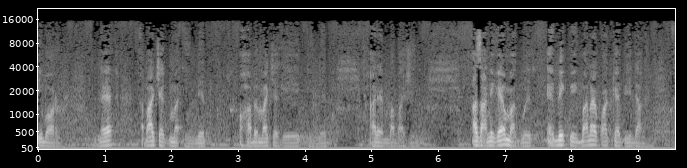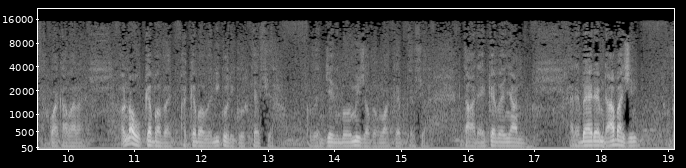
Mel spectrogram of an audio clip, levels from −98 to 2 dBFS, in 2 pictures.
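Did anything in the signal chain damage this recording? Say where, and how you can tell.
Yes. At the sample-format conversion stage, the speech carries grainy, signal-following distortion from start to end, with quiet passages turning gritty and sputtering. That's low bit depth without dither, likely about 6 bits truncated rather than rounded. Since there's no dither, the error tracks the signal instead of sitting as a steady hiss, and the grain sits only about 15 dB below the speech.

The codec stage adds its own mess. You hear two flavours of lossy artefacts stacked on each other, and nothing comes through above 15.2 kHz. That points to transcoding between lossy codecs, likely a low-rate MP3 pass around 40 kbit/s re-encoded to Vorbis at about 58 kbit/s. The second encoder wastes bits copying the first one's damage, and the cut-off from the chain sticks.

Then at the driver or buffer stage there's a jump at 18.04 s where the audio skips ahead with no gap of silence. 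That's a dropped buffer (overrun), likely the app not reading samples before the hardware overwrote them. Roughly 15 ms went missing, and the two sides got butted together.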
